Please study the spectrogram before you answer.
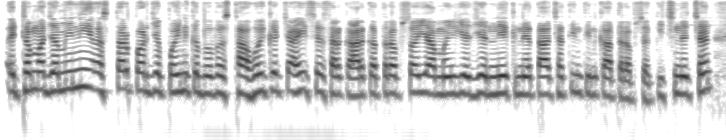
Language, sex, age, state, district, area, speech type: Maithili, male, 45-60, Bihar, Darbhanga, rural, spontaneous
